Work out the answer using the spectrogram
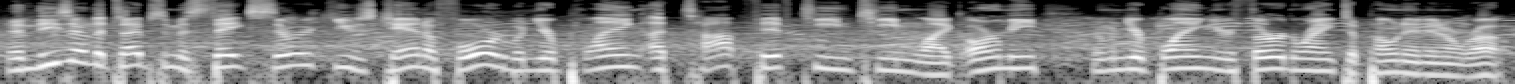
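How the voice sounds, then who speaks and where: A man's voice: high voice, brisk, hardly any pauses, crowd noise. A man giving live radio color commentary on lacrosse, analyzing play with emphasis. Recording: clear background game noise.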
